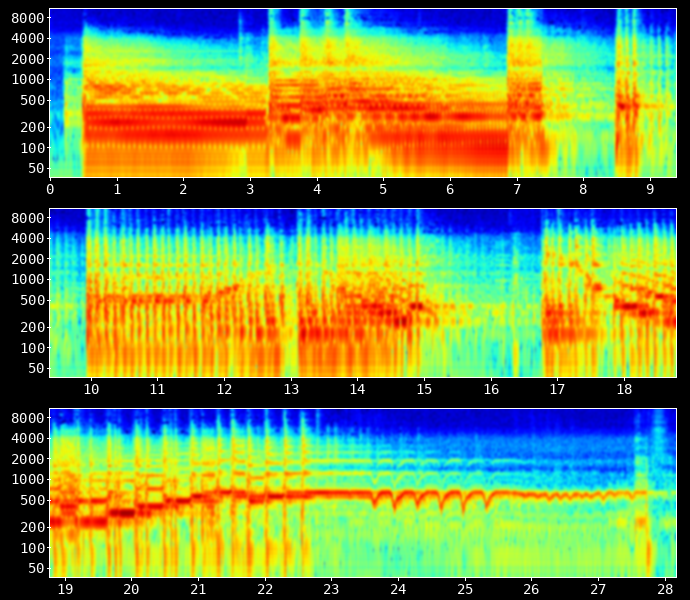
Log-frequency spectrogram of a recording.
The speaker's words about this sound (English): And then we got the, the mono delay. Oops. And then we have a stereo delay as well. Like that.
